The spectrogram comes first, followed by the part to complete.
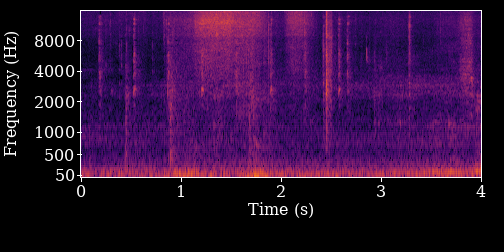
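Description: Car driving slowly, heard from inside the cabin: a steady low rumble of engine and tyres with a faint steady hum, and a brief hiss about a second in.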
